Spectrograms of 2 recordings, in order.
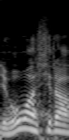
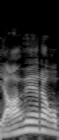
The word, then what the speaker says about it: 여호와: 그리고 뒤에 이는 여호와시라 하는 것은 우리와 언약했던 하나님 이름을 얘기하는 거예요. 여러분 하나님의 이름은 여호와입니다. 여호와. 여호와는 발음 때문에 우리 야훼라고 발음하기도 하지만 원래 하나님의 이름은 여호와입니다.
